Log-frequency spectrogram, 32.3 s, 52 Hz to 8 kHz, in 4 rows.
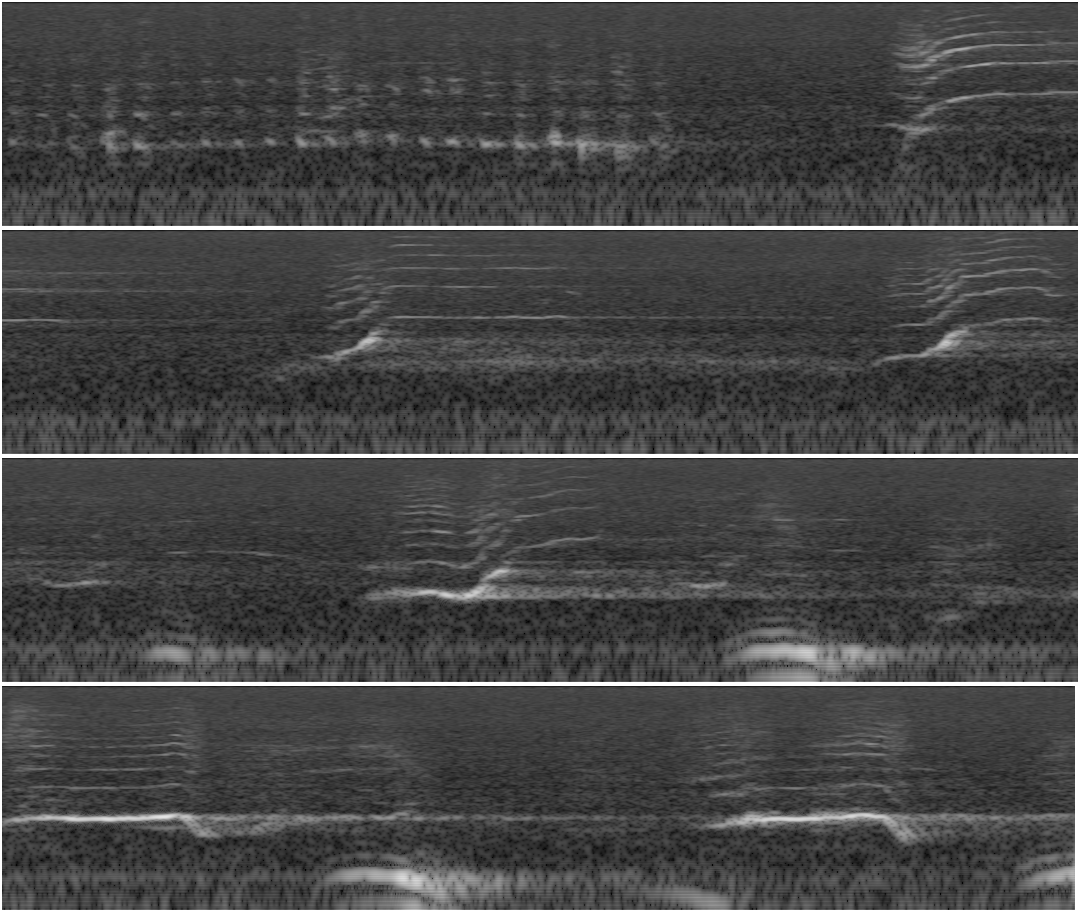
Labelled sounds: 2.5	2.8	humpback whale, 0.80 to 1.3 kHz
6.7	8.3	humpback whale, 0.80 to 6.1 kHz
10.5	12.2	humpback whale, 0.80 to 5.7 kHz
14.7	16.1	humpback whale, 0.80 to 6.6 kHz
18.0	20.7	humpback whale, 0.83 to 5.3 kHz
22.3	22.6	humpback whale, 0.93 to 1.1 kHz
24.3	25.6	humpback whale, 0.80 to 4.2 kHz
26.5	26.9	humpback whale, 1.1 to 1.3 kHz
29.4	31.2	humpback whale, 0.80 to 3.1 kHz

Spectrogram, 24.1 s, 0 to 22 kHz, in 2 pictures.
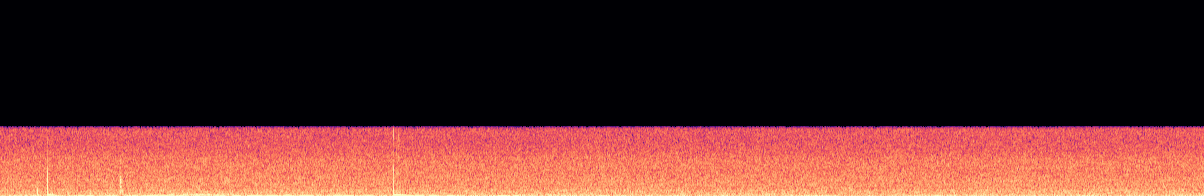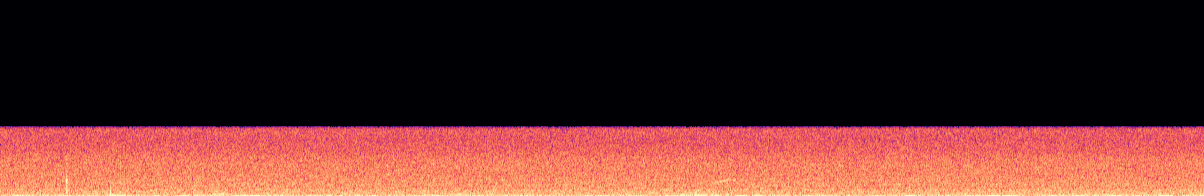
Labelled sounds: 19.2	19.4	humpback whale, 1.5 to 1.9 kHz

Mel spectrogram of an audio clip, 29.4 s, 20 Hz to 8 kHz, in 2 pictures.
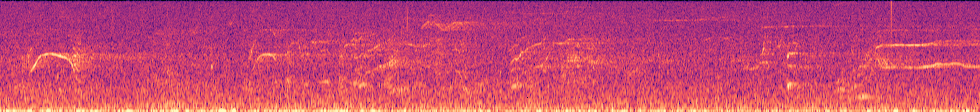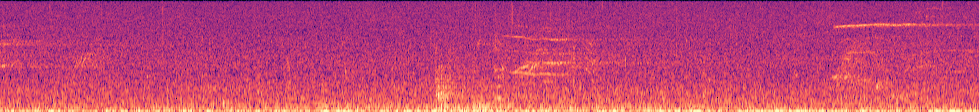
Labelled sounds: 0.3	1.3	killer whale, 0.30 to 2.7 kHz
22.0	23.7	killer whale, 0.30 to 4.1 kHz

